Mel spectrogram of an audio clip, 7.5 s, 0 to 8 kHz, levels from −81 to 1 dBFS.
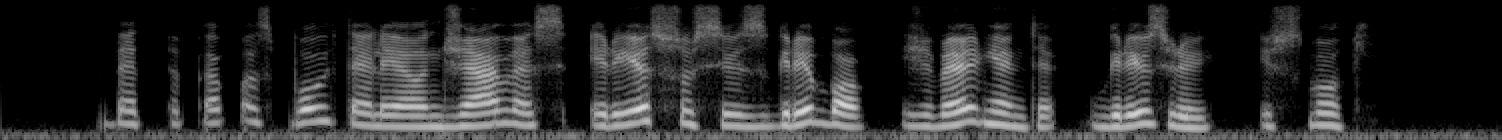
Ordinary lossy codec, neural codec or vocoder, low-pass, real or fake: Opus, 24 kbps; autoencoder, 22.05 kHz, a latent of 192 numbers a frame, VITS, trained on many speakers; 7.2 kHz; fake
